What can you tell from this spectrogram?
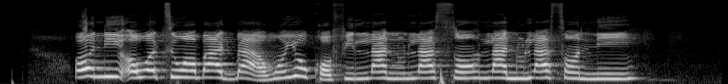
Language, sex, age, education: Yoruba, female, 15-29, tertiary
